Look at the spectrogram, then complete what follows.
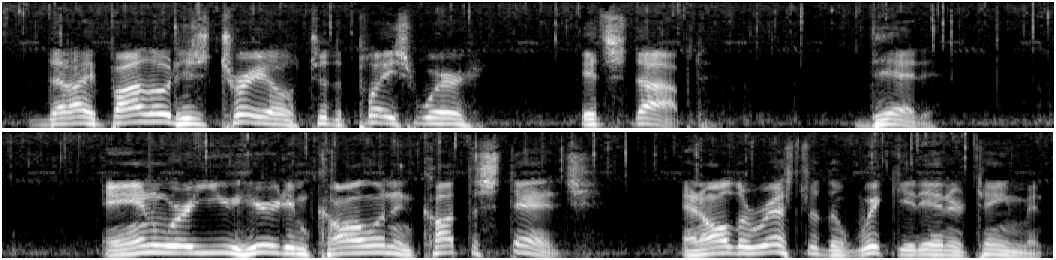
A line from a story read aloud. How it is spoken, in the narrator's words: cried Hank, with a volubility that betrayed his keen distress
